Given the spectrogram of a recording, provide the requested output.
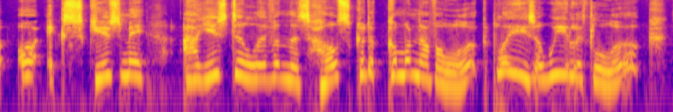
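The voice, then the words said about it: Put-on Scottish accent. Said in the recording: “she's got a Scottish accent”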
